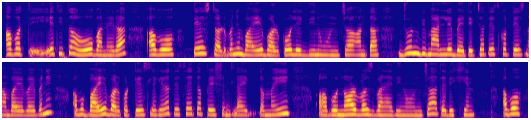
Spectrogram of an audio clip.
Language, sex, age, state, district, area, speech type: Nepali, female, 18-30, West Bengal, Jalpaiguri, rural, spontaneous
